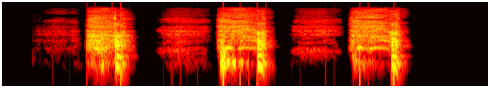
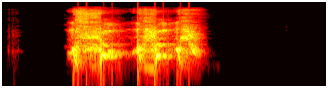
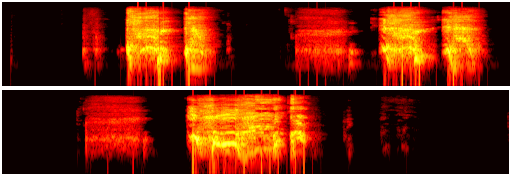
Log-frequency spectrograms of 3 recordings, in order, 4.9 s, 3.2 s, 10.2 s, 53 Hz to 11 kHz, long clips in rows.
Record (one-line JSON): {"exhalation_length": "4.9 s", "exhalation_amplitude": 31428, "exhalation_signal_mean_std_ratio": 0.45, "cough_length": "3.2 s", "cough_amplitude": 32767, "cough_signal_mean_std_ratio": 0.51, "three_cough_length": "10.2 s", "three_cough_amplitude": 32767, "three_cough_signal_mean_std_ratio": 0.43, "survey_phase": "alpha (2021-03-01 to 2021-08-12)", "age": "18-44", "gender": "Male", "wearing_mask": "No", "symptom_new_continuous_cough": true, "symptom_shortness_of_breath": true, "symptom_diarrhoea": true, "symptom_fatigue": true, "symptom_onset": "4 days", "smoker_status": "Never smoked", "respiratory_condition_asthma": false, "respiratory_condition_other": false, "recruitment_source": "Test and Trace", "submission_delay": "2 days", "covid_test_result": "Positive", "covid_test_method": "RT-qPCR", "covid_ct_value": 21.5, "covid_ct_gene": "N gene", "covid_ct_mean": 21.7, "covid_viral_load": "79000 copies/ml", "covid_viral_load_category": "Low viral load (10K-1M copies/ml)"}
